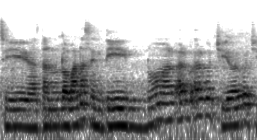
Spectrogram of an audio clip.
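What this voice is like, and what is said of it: Usual voice. Nothing is said of it.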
